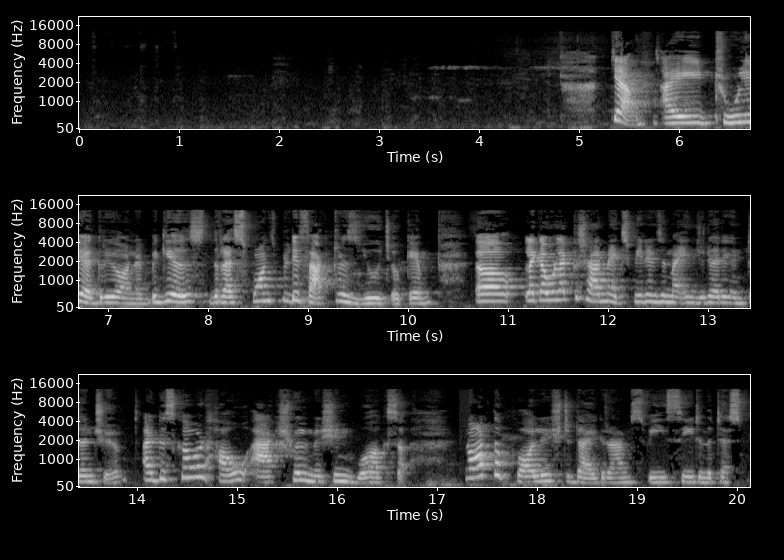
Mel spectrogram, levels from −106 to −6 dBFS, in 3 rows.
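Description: A brief smeared, noisy and phasey patch interrupts the speech at 14.69 to 14.80 s, just after "I discovered", and again at 17.23 to 17.33 s, just before "the polished diagrams". Both are AAC frame loss with concealment: about 60 ms of audio went missing each time, and the decoder patched the gap by reusing and scrambling the last good spectrum. In the first event the losses are spread over about 80 ms, with the longest unbroken run around 40 ms. These gaps are too short for the fill to fade into silence, so they come across as blurred grit rather than dropouts. The light graininess underneath the speech likely comes from low-delay AAC compression.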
